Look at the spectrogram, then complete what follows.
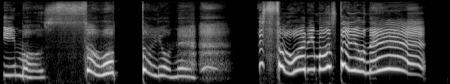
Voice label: DIALOGUE JP

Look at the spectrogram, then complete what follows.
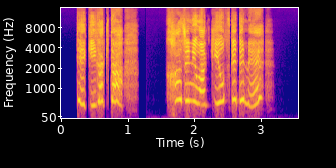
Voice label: warcry

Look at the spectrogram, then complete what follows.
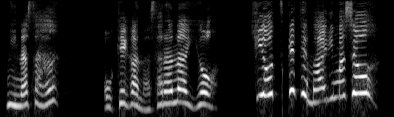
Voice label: warcry

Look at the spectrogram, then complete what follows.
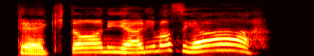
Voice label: warcry

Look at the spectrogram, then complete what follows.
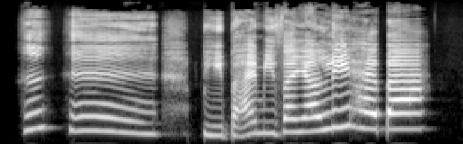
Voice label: chinese

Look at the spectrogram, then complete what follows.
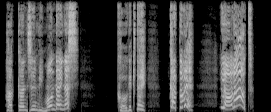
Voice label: warcry

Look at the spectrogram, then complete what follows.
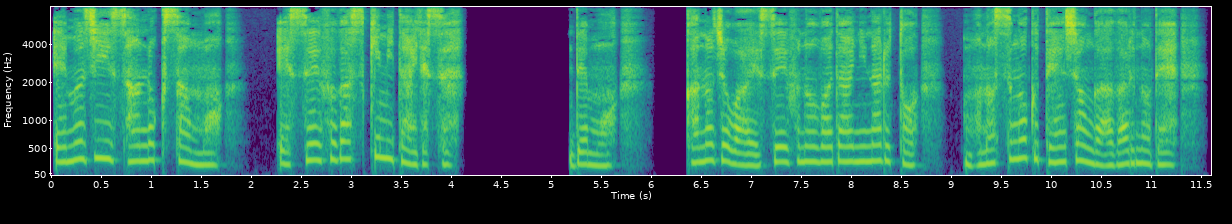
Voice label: DIALOGUE, JP; M82

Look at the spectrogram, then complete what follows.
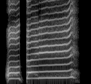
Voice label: HELLO, JP

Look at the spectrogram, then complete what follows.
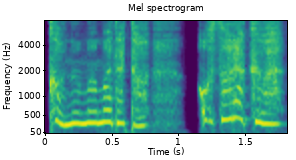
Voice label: BREAK, JP

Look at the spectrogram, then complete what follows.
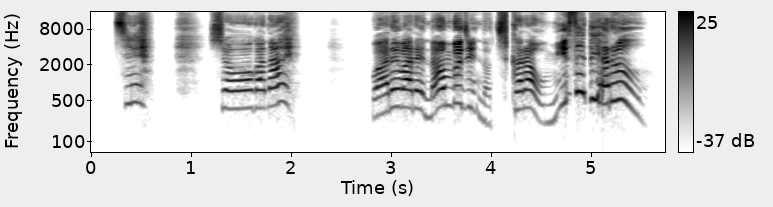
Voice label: warcry

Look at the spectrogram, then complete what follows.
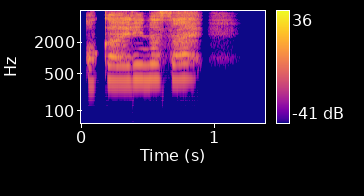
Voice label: HELLO JP

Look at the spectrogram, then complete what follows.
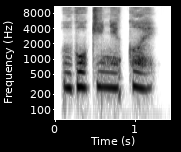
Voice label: warcry

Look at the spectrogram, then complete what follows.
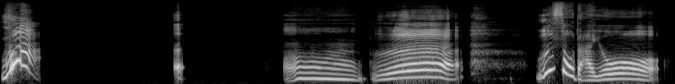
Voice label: DIALOGUE JP; UMP40

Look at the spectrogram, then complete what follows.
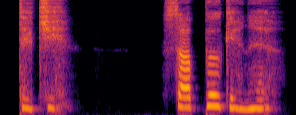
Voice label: warcry

